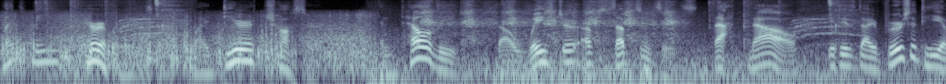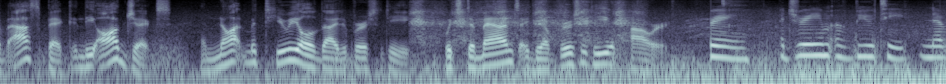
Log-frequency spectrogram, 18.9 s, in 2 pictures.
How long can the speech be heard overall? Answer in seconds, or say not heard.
18 s.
